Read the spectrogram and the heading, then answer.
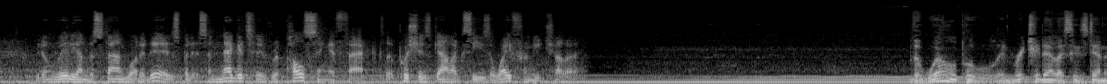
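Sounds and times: low hum of held tones: 0.0 - 11.0.

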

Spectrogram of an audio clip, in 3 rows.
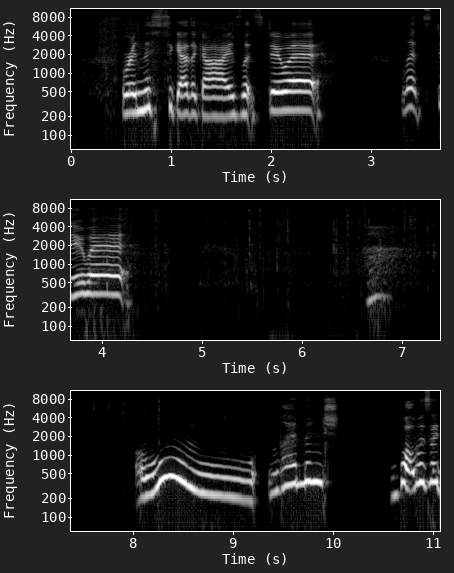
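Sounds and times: paper and wrapper rustling: 0.0 - 3.0, 3.7 - 9.0.

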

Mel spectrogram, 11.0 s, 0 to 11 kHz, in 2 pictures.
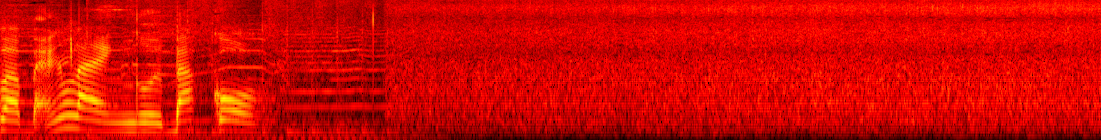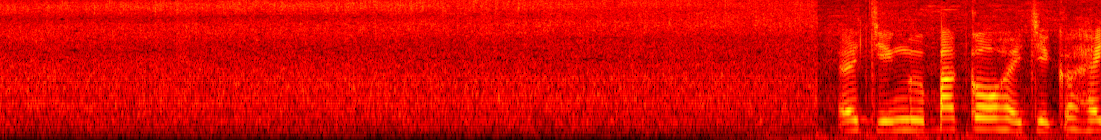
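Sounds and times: stream rushing over stones: 1.9 - 9.7.

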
